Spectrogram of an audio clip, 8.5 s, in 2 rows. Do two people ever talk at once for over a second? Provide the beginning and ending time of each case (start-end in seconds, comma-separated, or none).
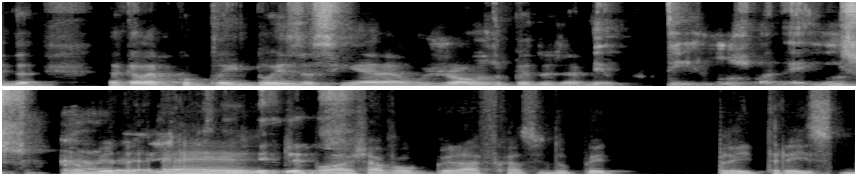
4.5-6.0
